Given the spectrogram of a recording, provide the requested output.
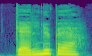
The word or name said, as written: belladonna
